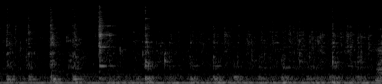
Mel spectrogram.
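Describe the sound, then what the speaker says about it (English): A whisk clicks and scrapes against a bowl as egg mixture seasoned with nutmeg and pepper is beaten for a broccoli and cheese dish, quick rhythmic taps over a low steady hum. "We're going to whisk this together"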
